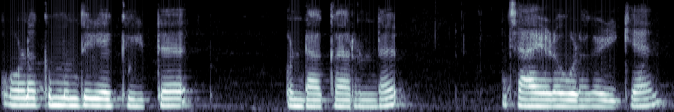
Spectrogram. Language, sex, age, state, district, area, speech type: Malayalam, female, 18-30, Kerala, Kollam, rural, spontaneous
